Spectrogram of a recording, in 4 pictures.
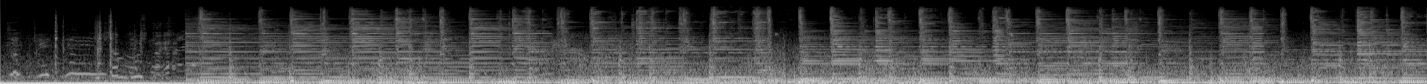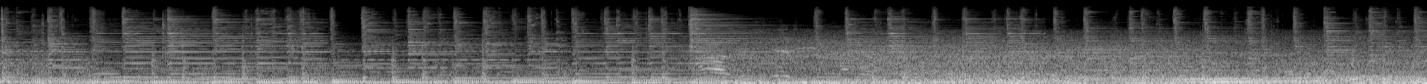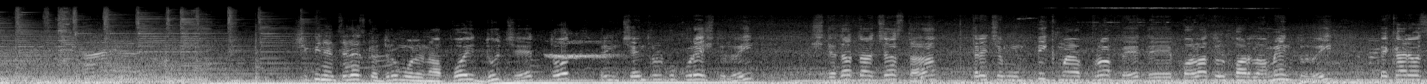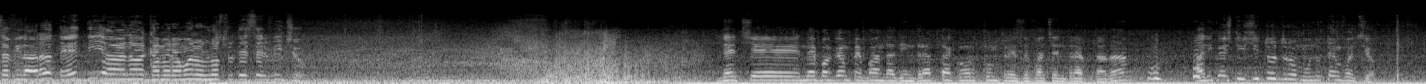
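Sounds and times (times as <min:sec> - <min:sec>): car engine and road rumble: 0:00.0 - 0:57.0
strummed acoustic folk guitar: 0:01.8 - 0:31.6
rush of noise: 0:19.6 - 0:42.2, 0:45.1 - 0:51.4.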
